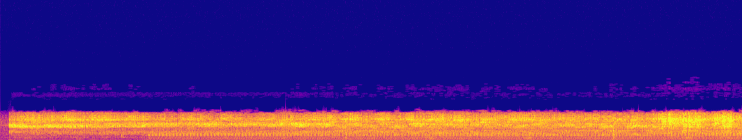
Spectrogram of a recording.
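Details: Makeup airbrush spraying foundation: steady airy hiss over a low compressor hum, even, with no sputter or spitting; the airbrush is spraying normally.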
